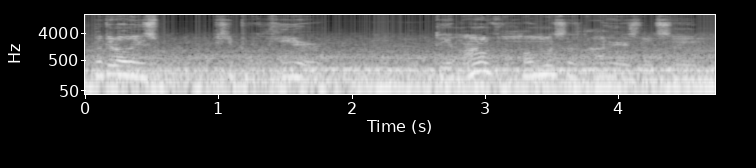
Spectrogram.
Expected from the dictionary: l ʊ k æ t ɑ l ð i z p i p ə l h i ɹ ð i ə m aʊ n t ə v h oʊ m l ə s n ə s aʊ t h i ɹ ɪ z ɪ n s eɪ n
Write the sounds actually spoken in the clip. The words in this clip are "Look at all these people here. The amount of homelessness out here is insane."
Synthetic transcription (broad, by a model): l ʊ k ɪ t ɑ l ð i z p i p l h i ɹ ð i ə m aʊ n t ə v h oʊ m ə s ə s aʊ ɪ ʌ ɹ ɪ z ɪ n s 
